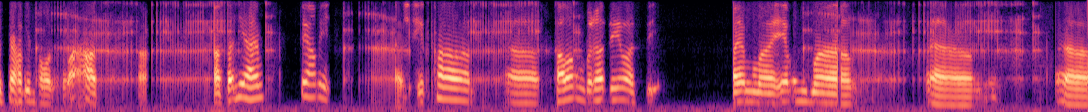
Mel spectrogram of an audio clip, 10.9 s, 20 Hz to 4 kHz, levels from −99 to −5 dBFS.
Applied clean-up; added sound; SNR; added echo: neural diffusion model UNIVERSE++.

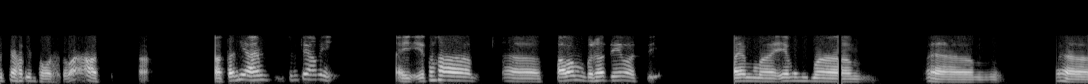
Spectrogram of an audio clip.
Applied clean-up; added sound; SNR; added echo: none; none; none; none.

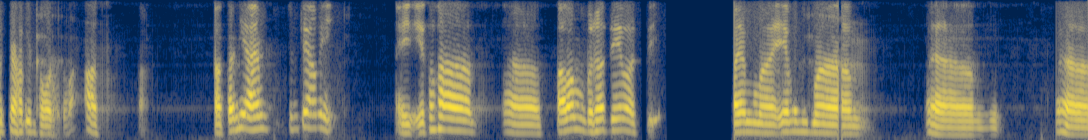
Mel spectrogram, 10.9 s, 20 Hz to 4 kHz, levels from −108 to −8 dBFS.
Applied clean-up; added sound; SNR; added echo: neural mask model DeepFilterNet 3.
